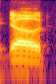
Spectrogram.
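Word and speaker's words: דוד: And therefore it is Dode.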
